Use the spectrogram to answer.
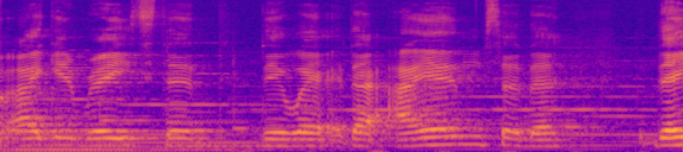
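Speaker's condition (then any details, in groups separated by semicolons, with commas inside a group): Cerebral palsy; diagnosed shortly after birth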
